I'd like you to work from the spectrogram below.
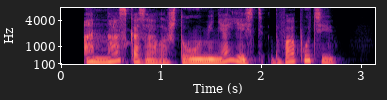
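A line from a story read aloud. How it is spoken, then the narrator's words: Whisper. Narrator (Russian): прошептала мне девушка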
